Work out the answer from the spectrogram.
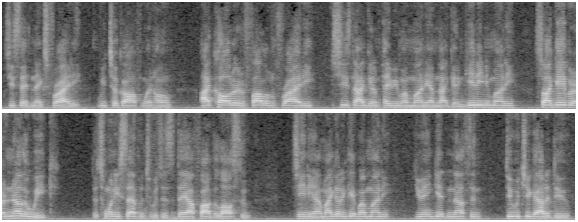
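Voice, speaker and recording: A man's voice: a little high, steady tone, fast talker. Matter-of-fact man testifying in court. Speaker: plaintiff in TV small-claims court. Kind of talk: plain spoken testimony.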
